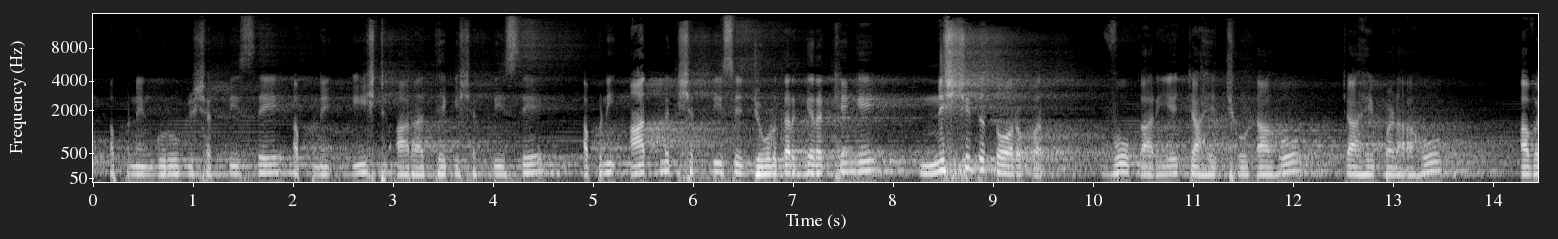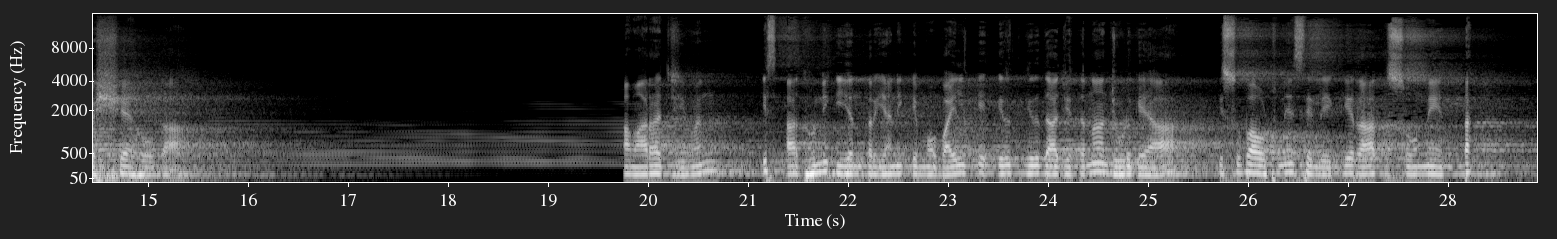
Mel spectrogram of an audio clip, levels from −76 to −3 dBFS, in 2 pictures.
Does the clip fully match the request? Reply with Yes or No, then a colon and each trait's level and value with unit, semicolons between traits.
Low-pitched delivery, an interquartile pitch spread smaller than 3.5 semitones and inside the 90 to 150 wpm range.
Yes: low, 125 Hz; average, 2.9 semitones; slow, 110 wpm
